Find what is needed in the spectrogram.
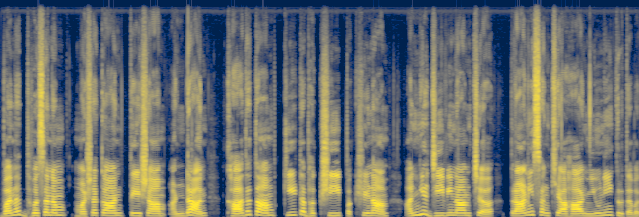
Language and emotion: Sanskrit, neutral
